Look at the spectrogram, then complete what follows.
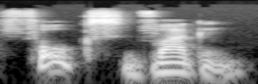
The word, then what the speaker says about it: Volkswagen: da empresa de volkswagen porém a pronúncia correta não é com exceção de ver volks seria com o som df sim efe seria fux wagner só que lá eles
